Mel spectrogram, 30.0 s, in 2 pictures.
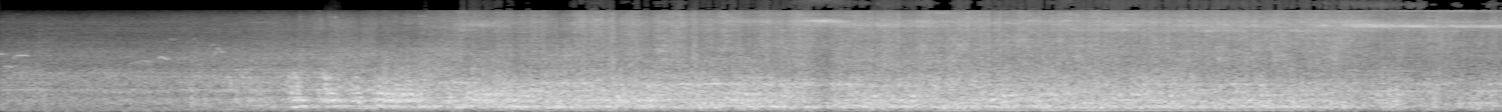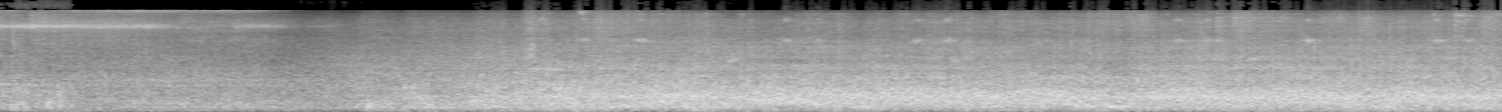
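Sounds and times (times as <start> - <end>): high-speed train passing: 0.0 - 30.0
high wheel squeal: 12.0 - 18.0.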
